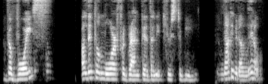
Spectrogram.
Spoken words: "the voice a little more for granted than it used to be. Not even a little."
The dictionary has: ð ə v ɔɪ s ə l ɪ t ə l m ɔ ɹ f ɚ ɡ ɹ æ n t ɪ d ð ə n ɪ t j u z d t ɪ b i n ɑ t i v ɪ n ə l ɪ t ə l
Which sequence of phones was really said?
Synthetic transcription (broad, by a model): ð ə v ɔɪ s ə l ɪ t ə l m ɔ ɹ f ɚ ɡ ɹ æ n t ɪ d ð ə n ɪ t j u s t ɪ b i n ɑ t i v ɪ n ə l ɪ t l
